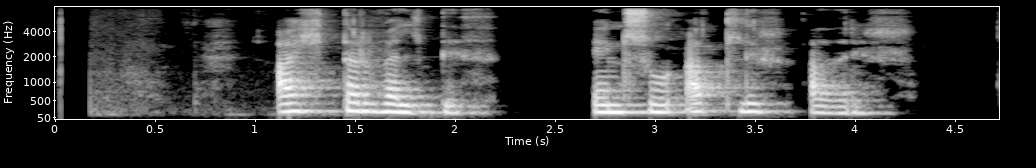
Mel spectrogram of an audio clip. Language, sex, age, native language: Icelandic, female, 30-39, Icelandic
